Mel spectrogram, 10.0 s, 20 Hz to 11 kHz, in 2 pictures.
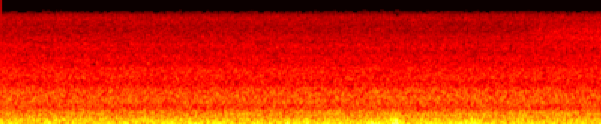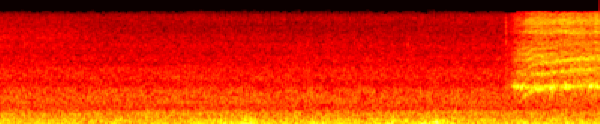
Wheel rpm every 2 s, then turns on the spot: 0, 0, 0, 0, 30.
none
